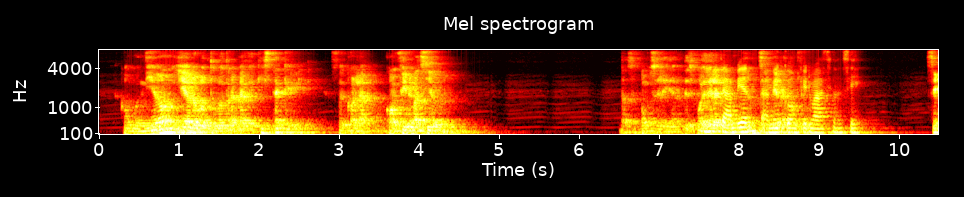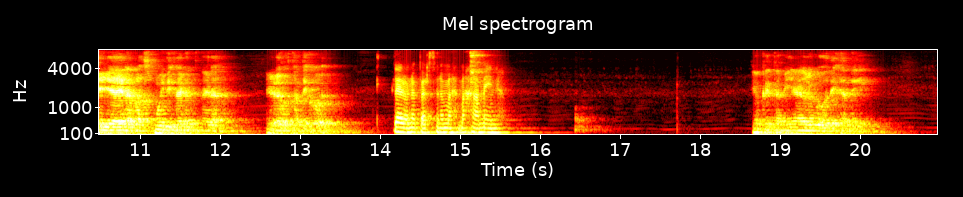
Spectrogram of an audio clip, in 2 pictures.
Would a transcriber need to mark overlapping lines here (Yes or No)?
Yes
